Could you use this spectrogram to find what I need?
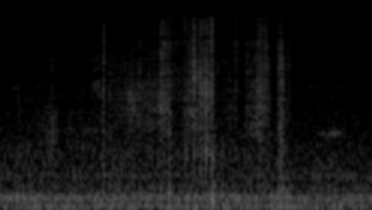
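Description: Paper pages rustle as a hand turns them.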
